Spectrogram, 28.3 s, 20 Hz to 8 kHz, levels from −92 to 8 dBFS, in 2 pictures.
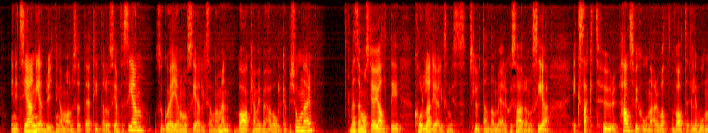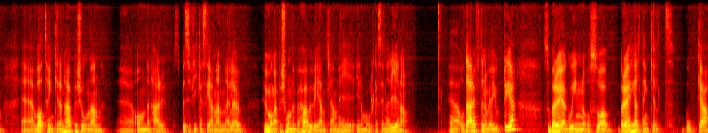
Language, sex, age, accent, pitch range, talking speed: Swedish, female, 20-39, native, 160-200 Hz, 195 wpm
